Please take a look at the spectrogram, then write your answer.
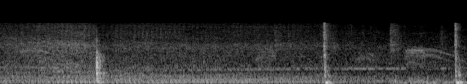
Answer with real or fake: fake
